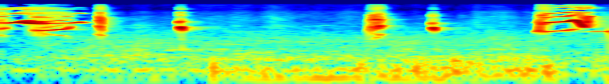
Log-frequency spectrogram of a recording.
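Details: Caged-bird tutor recording of Oriental magpie-robin song packed with imitated filler phrases: loud, rich warbled phrase, then sharp isolated high chips and short bursts, ending in another dense whistled flourish.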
